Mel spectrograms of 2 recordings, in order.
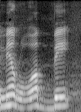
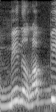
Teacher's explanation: यहाँ से वही बतलाया गया है कि लाम रा में इदगाम ताम, जैसे मिर रब्बी, देखिए मिर रब्बी इदगाम ताम किया, नून साकिन का रा में इदगाम कर दिया है। मिर रब्बी, नून की कोई आवाज़ नहीं, असल क्या है मिन रब्बी है, मिन रब्बी है, लेकिन नून का हमने आगे रा में इदगाम कर दिया है तो क्या बन गया मिर रब्बी।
